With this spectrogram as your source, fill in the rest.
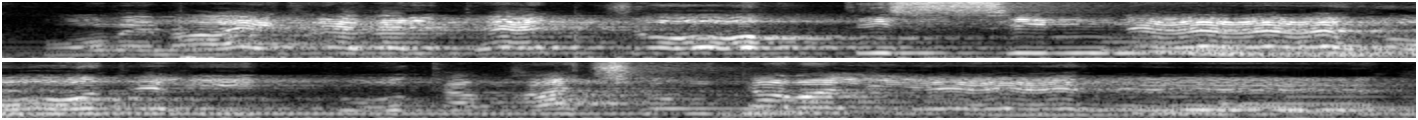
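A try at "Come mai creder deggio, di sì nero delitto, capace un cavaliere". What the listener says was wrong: Okay, so that sagged at the end. Okay, and we want the whole thing to be a statement about one thing.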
